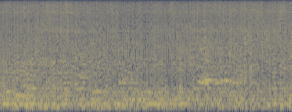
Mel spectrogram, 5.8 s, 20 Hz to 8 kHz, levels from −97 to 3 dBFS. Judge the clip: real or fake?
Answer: fake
